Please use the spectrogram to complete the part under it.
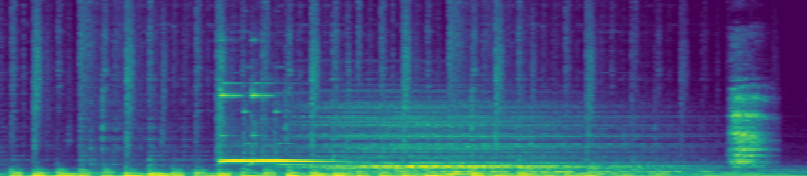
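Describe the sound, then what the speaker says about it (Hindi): Doorbell ringing at a house door in a TV crime drama: a clear electronic chime sounds once, its tone lingering over a background of room noise and soft breathing. "आप एक बार और घंटी बजाने का कष्ट करेंगे?"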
